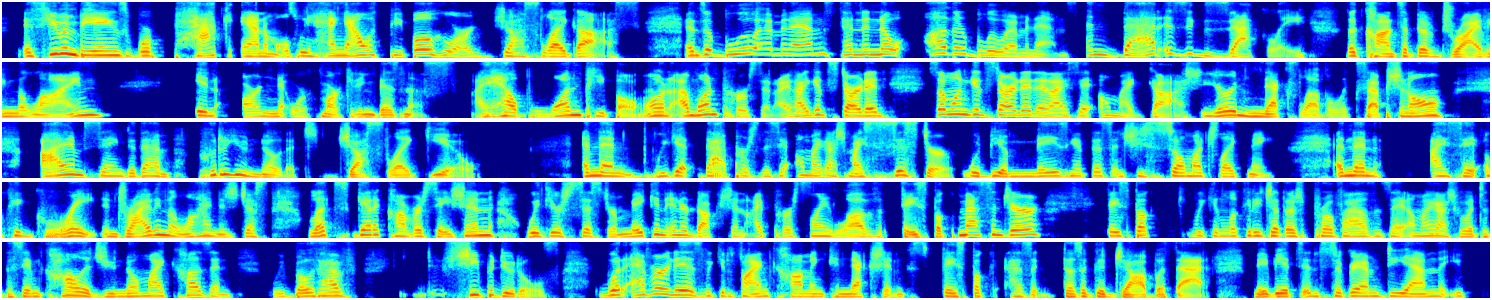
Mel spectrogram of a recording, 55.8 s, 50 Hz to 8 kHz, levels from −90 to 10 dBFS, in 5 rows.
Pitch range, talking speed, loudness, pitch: 150-210 Hz, 200 wpm, -17 LUFS, 175 Hz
